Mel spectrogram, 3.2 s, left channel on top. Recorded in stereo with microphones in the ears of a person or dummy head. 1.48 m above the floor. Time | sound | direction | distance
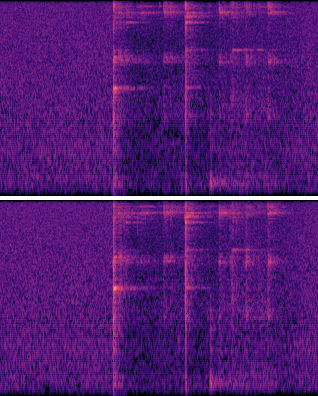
1.1 | keys jangling | 10° right (ahead or behind) | 0.8 m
